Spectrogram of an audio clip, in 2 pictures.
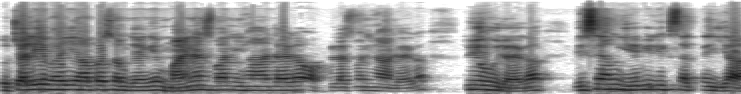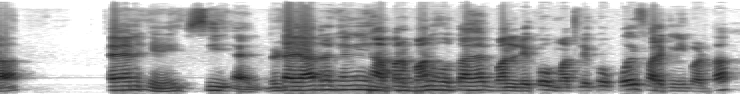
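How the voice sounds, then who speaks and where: A man's voice: a little high, darkish tone, rough recording. A man teaching a chemistry lesson, explaining step by step and patiently repeating his points. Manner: patient and repetitive, calls students "beta" and checks their understanding; slows down to spell out chemical formulas.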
